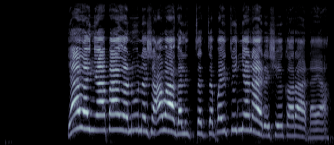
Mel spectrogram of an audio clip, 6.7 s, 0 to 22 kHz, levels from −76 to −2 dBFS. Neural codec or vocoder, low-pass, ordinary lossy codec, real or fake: none; none; none; real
